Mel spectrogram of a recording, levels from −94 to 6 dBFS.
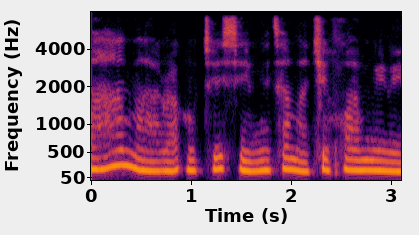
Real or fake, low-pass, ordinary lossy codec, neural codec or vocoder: fake; 7.2 kHz; none; codec, 16 kHz, 4 kbps, FreqCodec, smaller model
